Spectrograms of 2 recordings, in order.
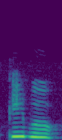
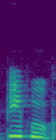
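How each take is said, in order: First: Said in the usual way. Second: High, loud robotic beep boop. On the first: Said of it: "I love how he says". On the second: Retold or imitated. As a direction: chirp it like a little robot. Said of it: "I love how he says beep boop".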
